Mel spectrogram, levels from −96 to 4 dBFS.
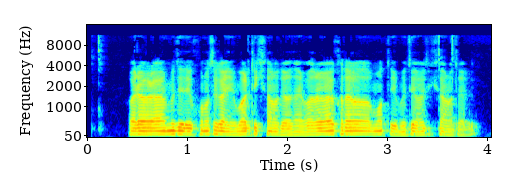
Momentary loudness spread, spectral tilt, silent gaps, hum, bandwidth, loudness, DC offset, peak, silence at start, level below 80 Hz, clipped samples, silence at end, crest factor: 8 LU; -6.5 dB/octave; none; none; 11.5 kHz; -25 LUFS; under 0.1%; -8 dBFS; 0.1 s; -50 dBFS; under 0.1%; 0.15 s; 16 dB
